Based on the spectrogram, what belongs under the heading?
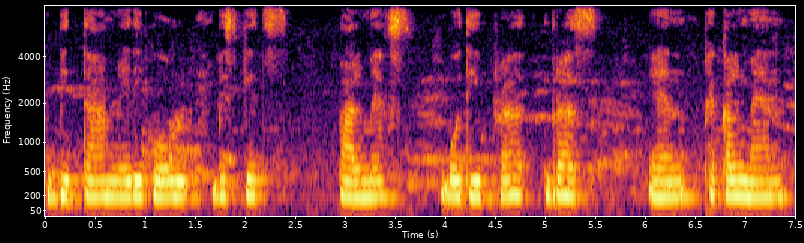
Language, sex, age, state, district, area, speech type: Manipuri, female, 45-60, Manipur, Churachandpur, urban, read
